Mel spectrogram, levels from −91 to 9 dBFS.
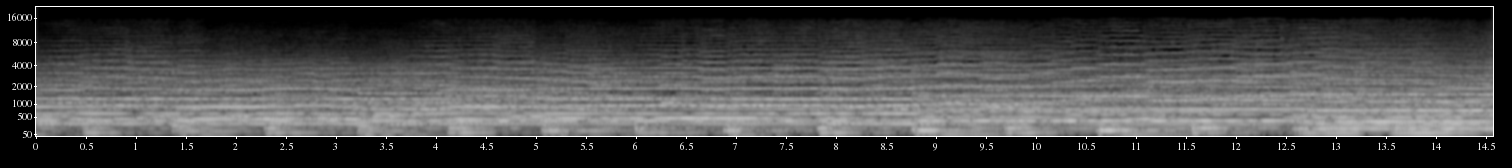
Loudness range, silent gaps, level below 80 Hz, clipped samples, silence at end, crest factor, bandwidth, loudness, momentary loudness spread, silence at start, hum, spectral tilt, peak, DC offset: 2 LU; none; -46 dBFS; under 0.1%; 0 s; 14 dB; 14.5 kHz; -20 LUFS; 5 LU; 0 s; none; -6 dB/octave; -6 dBFS; under 0.1%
